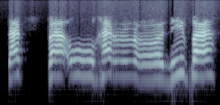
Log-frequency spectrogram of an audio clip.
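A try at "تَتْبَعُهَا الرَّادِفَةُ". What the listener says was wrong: Baik, tapi ain tadi Ibu membaca agak lebih panjang. Seharusnya pendek. Langsung. Tatba'uhar radifah.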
